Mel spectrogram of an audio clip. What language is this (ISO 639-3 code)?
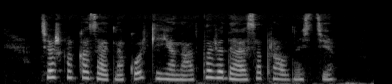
bel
